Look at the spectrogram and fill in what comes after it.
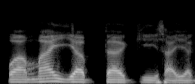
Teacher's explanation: Jadi N-nya kemana? N-nya seperti hilang, jadi wamai itu. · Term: idgham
